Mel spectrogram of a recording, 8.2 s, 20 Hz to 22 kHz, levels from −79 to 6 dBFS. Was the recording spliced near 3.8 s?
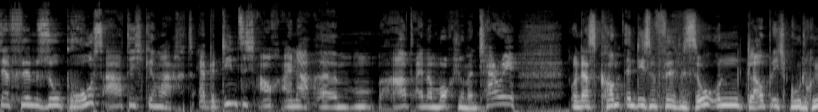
yes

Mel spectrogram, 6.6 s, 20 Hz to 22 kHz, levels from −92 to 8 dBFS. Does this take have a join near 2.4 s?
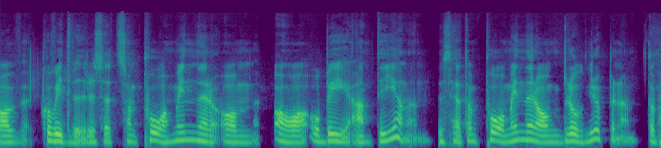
no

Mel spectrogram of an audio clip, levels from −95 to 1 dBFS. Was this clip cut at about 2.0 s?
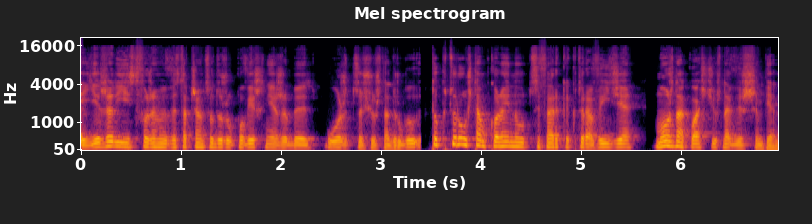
no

